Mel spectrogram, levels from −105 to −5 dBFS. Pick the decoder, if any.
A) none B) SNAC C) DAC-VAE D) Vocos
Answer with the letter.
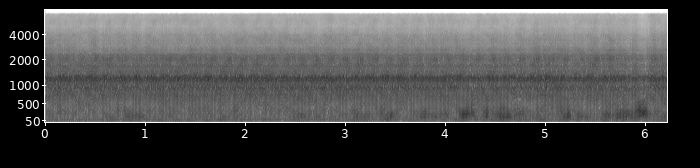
D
